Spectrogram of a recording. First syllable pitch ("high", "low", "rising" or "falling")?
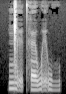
high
